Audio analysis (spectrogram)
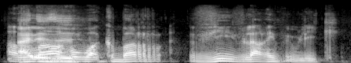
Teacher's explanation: la bonne prononciation, c'est avec le R roulé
